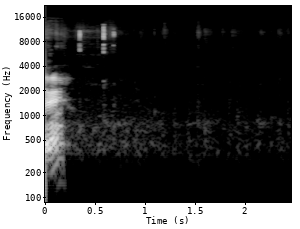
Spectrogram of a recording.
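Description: A few short, light clicks of computer keyboard keys being typed, bunched in the first second.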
